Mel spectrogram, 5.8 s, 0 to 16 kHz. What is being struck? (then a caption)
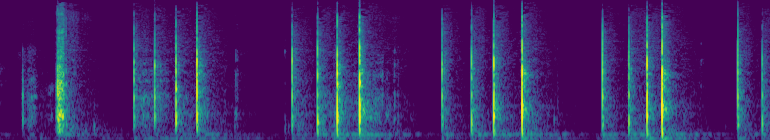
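Small printed cardboard box. A small, hollow printed cardboard gift box from a Harry Potter advent calendar (day 2, sweater print), likely holding a small item, is held in both hands and tapped and scratched with long acrylic nails on its top and sides. About twenty short, dry, hollow taps with bright clicky edges come in quick clusters of three to five. Each dies away almost instantly, with faint scratching between some of them.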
